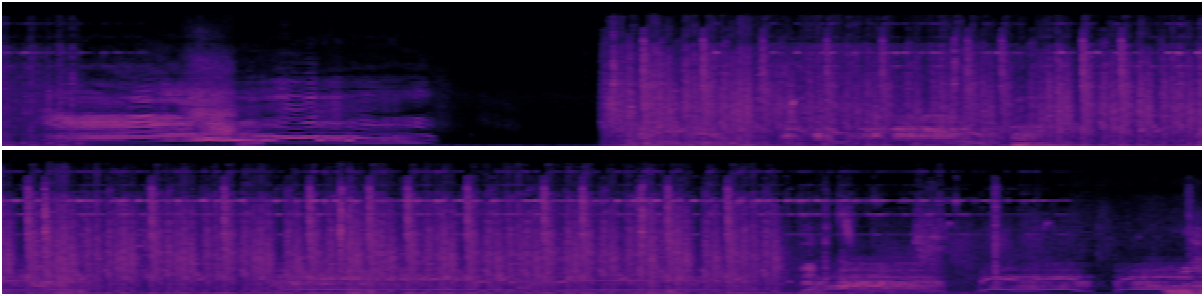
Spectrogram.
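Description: Enemies fire guns in the Borderlands video game, dense continuous rattling shots and crackles for most of the stretch after a quieter start with bird-like calls and game sounds.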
